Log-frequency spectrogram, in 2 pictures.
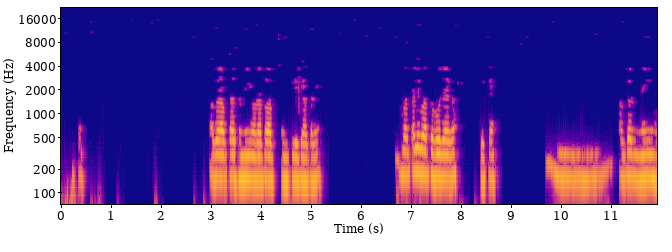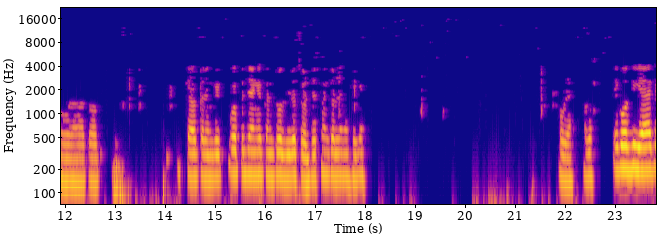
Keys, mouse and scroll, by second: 0.6-2.2 drag, 2.2 middle click, 2.6 click, 3.0 Tab, 3.2-5.0 middle drag, 5.0 Tab, 5.2 middle click, 5.8 click, 6.5 middle click, 7.2 click, 7.4 middle click, 7.8-9.0 scroll up 1, 9.0 scroll up 1, 9.2-10.7 shift+middle drag, 10.7-11.0 scroll up 1, 11.0 middle click, 11.8 Tab, 12.1 middle click, 12.8 click, 13.2 shift+middle click, 13.4 Tab, 13.5-14.5 scroll up 1, 14.8 ctrl+Tab, 15.0 scroll down 2, 18.2 click, 18.4-18.8 scroll down 2, 19.8 scroll down 1, 20.1-21.4 middle drag, 21.4 ctrl+0, 21.8 middle click, 22.2 Tab, 22.4 a, 22.7 middle click, 23.0 scroll down 2, 23.3 middle click.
